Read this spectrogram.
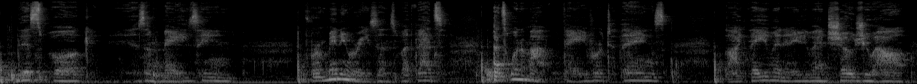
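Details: Woman who has had a laryngectomy, speaking with alaryngeal voice; alaryngeal speech after laryngectomy.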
